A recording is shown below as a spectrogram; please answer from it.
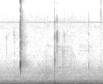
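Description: Quiet room tone with one light, sharp click about half a second in and a fainter one near the middle, as small card-stock wheel pieces are set and pressed onto a card with a pointed pick tool.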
